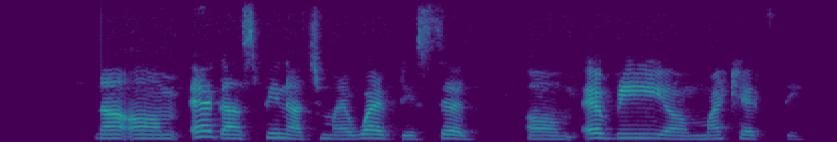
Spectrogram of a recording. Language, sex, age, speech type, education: Nigerian Pidgin, female, 30-45, spontaneous, tertiary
